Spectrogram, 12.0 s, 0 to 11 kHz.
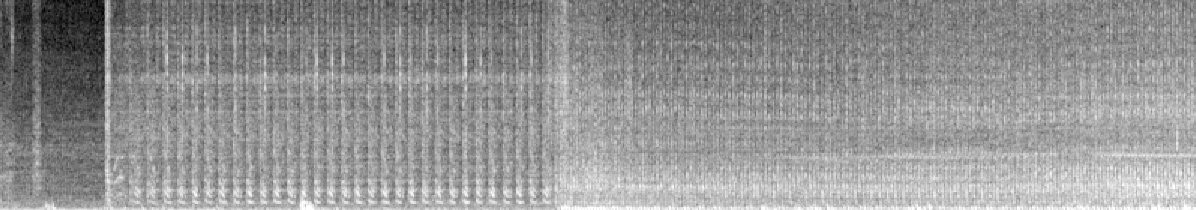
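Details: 2016 Mercedes E-Class with 654 diesel engine, after repair of a strange knocking noise: starter churns about five seconds, engine catches and settles into a smooth even diesel idle with no knock.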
